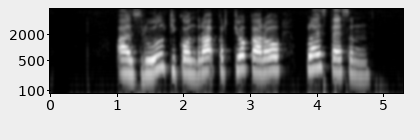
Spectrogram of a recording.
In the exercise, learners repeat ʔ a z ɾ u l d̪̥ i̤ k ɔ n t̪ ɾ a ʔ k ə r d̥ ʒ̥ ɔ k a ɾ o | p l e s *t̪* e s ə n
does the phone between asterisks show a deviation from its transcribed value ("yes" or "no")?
no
